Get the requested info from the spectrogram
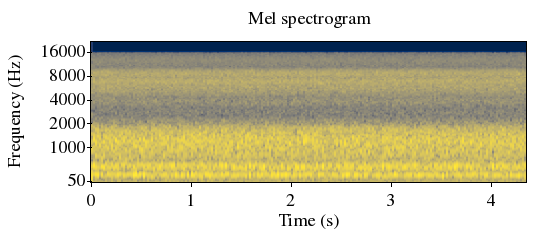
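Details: Spring 2024 swarm of Japanese honeybees: an unbroken, thick buzzing drone of countless wings, even in loudness throughout with no other sounds standing out.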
